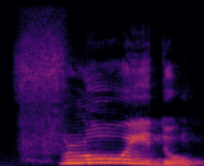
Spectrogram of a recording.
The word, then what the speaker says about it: fluido: mesmo caso de gratuito nós temos aqui o que 1 um ditongo em que nós temos uma vogal e uma semivogal Então qual que é mais forte que eu disse a vogal Então como que eu falo fluido muito bem a água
